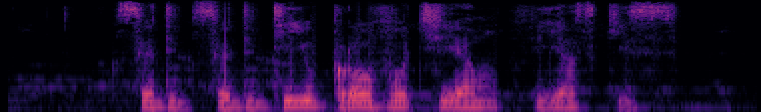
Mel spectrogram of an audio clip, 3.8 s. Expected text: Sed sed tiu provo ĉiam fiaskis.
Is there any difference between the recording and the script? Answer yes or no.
no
